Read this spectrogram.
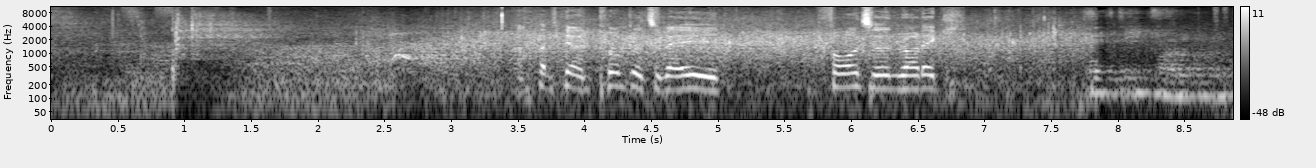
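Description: A crowd applauds and cheers loudly.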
